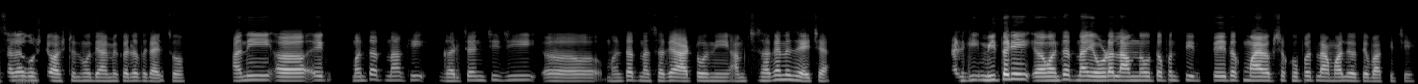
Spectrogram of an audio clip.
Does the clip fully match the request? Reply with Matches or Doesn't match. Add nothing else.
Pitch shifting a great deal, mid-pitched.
Doesn't match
